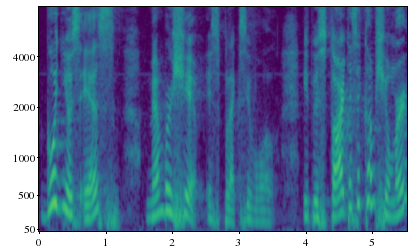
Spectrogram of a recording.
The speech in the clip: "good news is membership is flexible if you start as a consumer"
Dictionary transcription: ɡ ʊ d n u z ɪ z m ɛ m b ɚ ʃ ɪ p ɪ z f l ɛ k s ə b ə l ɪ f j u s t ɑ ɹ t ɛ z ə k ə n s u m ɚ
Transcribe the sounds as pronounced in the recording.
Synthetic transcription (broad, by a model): ɡ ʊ d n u s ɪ s m ɛ m b ɚ ʃ ɪ p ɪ s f l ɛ k s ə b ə l ɪ f j u s t ɑ ɹ t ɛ s ə k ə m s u m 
